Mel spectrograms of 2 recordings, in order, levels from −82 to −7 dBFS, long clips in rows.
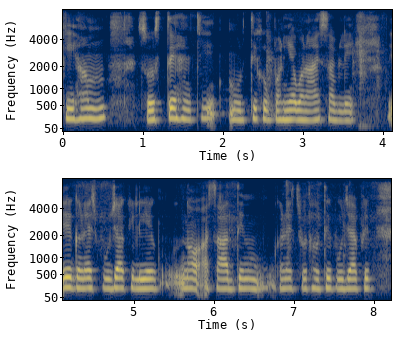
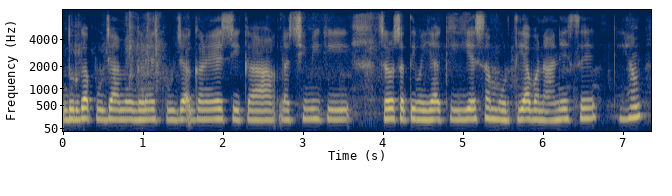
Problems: constant background noise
